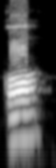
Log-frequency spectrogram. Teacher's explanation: قاف کو موٹا کر کے بھی پڑھیں گے، یہ حروف مستعلیہ کا حرف ہے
